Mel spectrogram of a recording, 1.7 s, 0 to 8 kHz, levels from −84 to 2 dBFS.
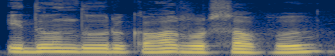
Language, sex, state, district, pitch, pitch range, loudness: Tamil, male, Tamil Nadu, Kanyakumari, 145 Hz, 135-150 Hz, -16 LUFS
